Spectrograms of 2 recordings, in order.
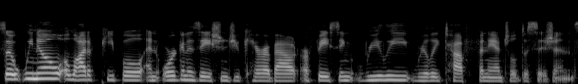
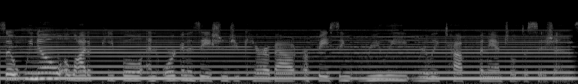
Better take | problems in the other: first | background sound (Bowed string instrument); 3 dB above the speech

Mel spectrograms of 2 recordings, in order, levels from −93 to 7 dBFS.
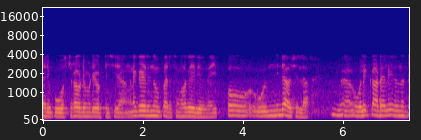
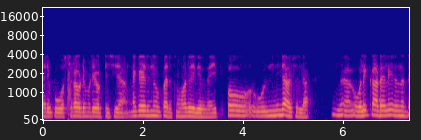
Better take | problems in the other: first | noise reduction (neural mask model DeepFilterNet 3)

